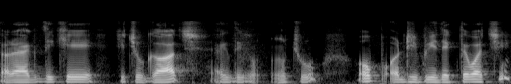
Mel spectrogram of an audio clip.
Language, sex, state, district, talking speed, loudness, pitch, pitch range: Bengali, male, Jharkhand, Sahebganj, 115 wpm, -20 LUFS, 110 Hz, 105-115 Hz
